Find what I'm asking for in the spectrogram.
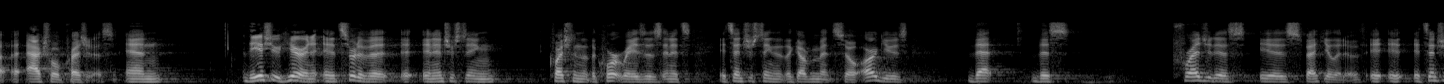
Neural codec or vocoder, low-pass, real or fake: none; 7.2 kHz; real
